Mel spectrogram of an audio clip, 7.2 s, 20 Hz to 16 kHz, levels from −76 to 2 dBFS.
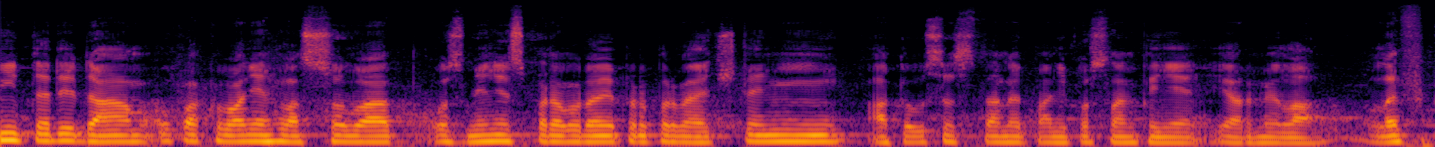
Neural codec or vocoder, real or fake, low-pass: codec, 44.1 kHz, 3.4 kbps, Pupu-Codec; fake; 14.4 kHz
